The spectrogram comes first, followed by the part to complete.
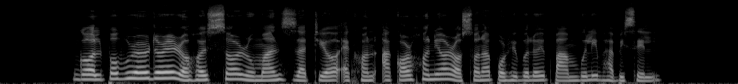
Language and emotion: Assamese, neutral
